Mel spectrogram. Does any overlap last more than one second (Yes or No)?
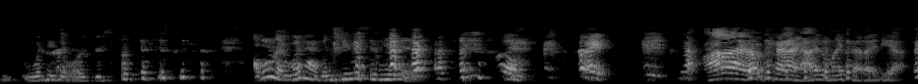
No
